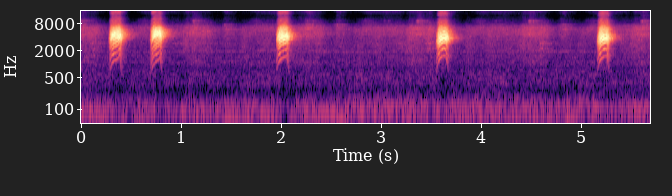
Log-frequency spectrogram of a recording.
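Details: Tame white-breasted woodswallow calling loudly, its voice used as a lure for attracting approaching birds. Five brief, rasping, squawk-like notes: a quick pair, then single notes spaced one to two seconds apart, with faint steady hiss between.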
